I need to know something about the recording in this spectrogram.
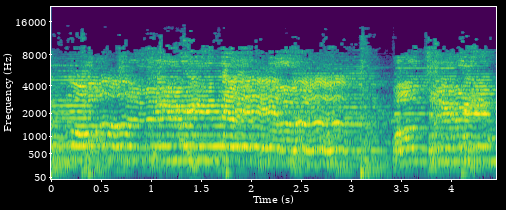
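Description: A woman singing a ballad with a wavering vibrato on held notes, over strummed banjo and guitars.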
